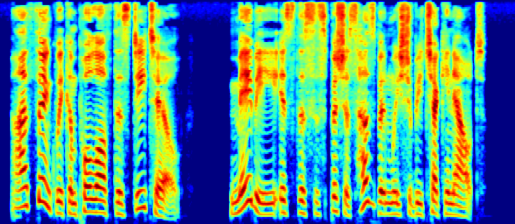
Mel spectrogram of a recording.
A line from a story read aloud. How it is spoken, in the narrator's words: Robert said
